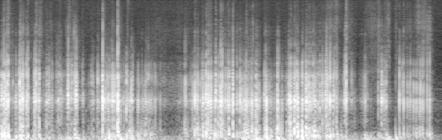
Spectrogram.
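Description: A notebook with a resin rhinestone diamond painting cover is held in both hands close to the microphone and scratched with long nails. Dense bursts of crunchy, crackling clicks and scratches come in quick uneven runs, with brief softer lulls between them.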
